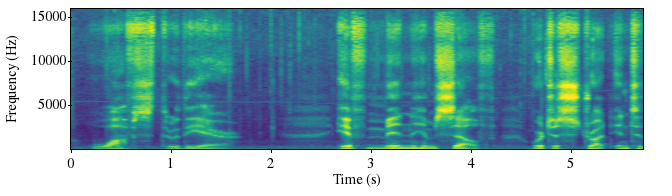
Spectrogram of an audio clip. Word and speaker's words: Min: Mini, I mean men.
